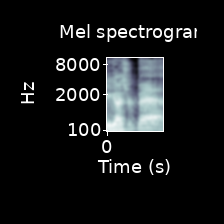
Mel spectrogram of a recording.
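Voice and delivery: mock deadpan, bone-dry, straight delivery with no reaction. Retelling a golf outing, the speaker quotes a man's reply to the group: mock deadpan delivery. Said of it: "he just deadpan".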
